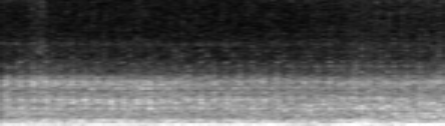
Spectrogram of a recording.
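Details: Diesel engine at idle with a slightly uneven knocking beat about twice a second, diagnosed as a misfire using a diagnostic computer.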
